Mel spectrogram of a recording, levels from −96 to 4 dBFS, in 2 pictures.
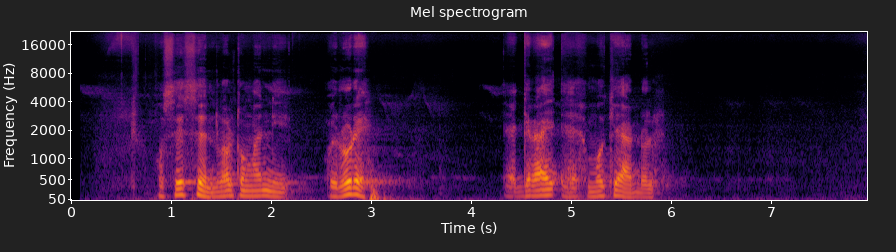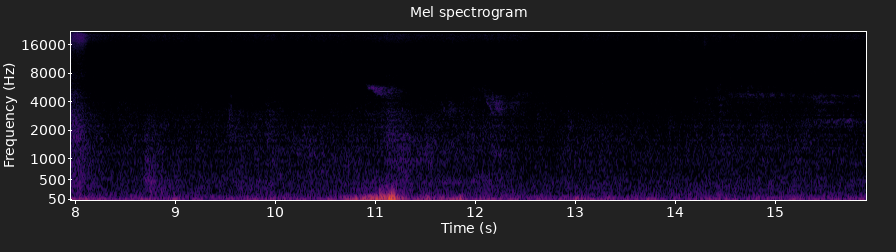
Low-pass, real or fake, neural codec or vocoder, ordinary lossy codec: none; fake; vocoder, 44.1 kHz, 128 mel bands, Pupu-Vocoder; none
